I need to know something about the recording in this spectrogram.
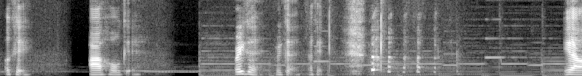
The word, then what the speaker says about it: Ahoge: I said the first syllable but stopped, alright? It's Ahoge. Okay. Ahoge.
